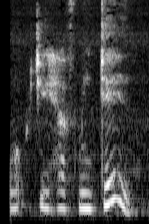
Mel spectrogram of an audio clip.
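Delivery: soft pleading question; imploring. A narrator's reading. Rebecca pleading with her feet, soft imploring. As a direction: plead quietly. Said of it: "implored Rebecca".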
